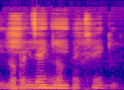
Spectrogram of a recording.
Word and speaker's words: Lopetegui: Lopetegui.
